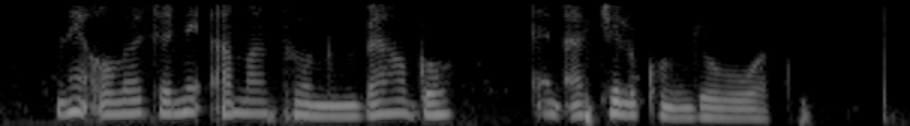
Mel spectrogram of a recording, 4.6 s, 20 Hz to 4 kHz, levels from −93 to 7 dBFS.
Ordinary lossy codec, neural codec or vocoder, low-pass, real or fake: none; codec, 16 kHz, 1 kbps, X-Codec, HuBERT features, trained on balanced general audio; 3.6 kHz; fake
